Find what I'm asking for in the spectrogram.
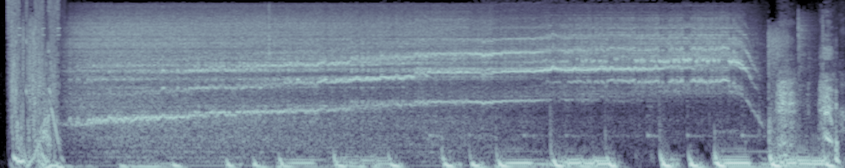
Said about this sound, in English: Uh, you can't tell me you haven't noticed the high pitched, piercing whistle of the kettle you guys play on your show between segments. That's loud.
